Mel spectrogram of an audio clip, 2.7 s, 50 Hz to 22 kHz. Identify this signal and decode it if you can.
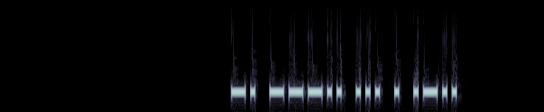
Morse code, heard as a keyed tone, about 52 wpm, 700 Hz. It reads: N8SEL
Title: USA Call Signs - 5 Characters - 6x Character Spacing - 50wpm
